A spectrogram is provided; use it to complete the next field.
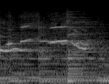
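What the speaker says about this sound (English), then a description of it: "when I hit my thumb a lot, I whistle this little song" A person whistles a little song, a brief bright melodic phrase with a few sliding notes, close and clear with no talking.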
